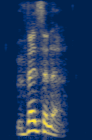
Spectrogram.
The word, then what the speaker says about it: Vezina: Goalie, is it the Vezina? How do you say that? – Vezina.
